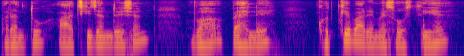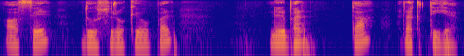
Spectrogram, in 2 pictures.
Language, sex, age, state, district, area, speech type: Hindi, male, 18-30, Madhya Pradesh, Betul, urban, spontaneous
